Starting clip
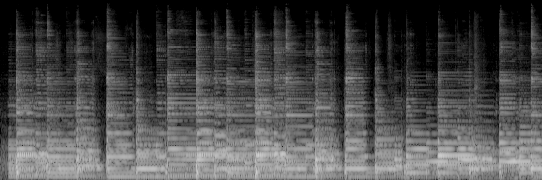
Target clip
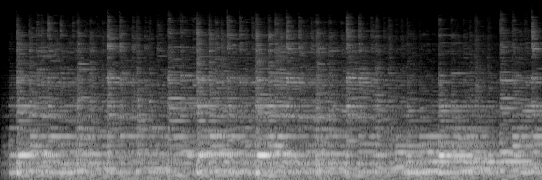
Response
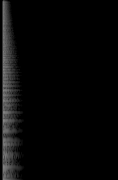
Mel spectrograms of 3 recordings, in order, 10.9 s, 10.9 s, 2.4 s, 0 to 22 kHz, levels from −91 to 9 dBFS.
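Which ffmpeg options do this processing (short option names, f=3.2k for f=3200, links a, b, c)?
-filter_complex "[0:a]asplit=7[a][b][c][d][e][f][g];[b]adelay=246,afreqshift=-70,volume=-6dB[h];[c]adelay=492,afreqshift=-140,volume=-12.2dB[i];[d]adelay=738,afreqshift=-210,volume=-18.4dB[j];[e]adelay=984,afreqshift=-280,volume=-24.6dB[k];[f]adelay=1230,afreqshift=-350,volume=-30.8dB[l];[g]adelay=1476,afreqshift=-420,volume=-37dB[m];[a][h][i][j][k][l][m]amix=inputs=7:normalize=0[n];[1:a]atrim=start_sample=2205,asetrate=30870,aresample=44100[o];[n][o]afir=irnorm=-1:irlink=0,volume=-11.5dB"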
